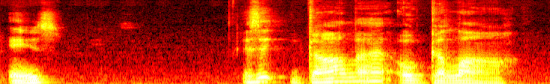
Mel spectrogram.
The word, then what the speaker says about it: Galar: I pronounce it Gala, like Gala Bingo, because Gala Bingo. That's the precise reason that I'm not pronouncing it like that. Gala Bingo, yes, but Gala Bingo exists in the UK, and if it's called the Gala region, I'm calling it the Gala region.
